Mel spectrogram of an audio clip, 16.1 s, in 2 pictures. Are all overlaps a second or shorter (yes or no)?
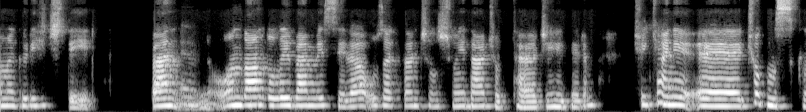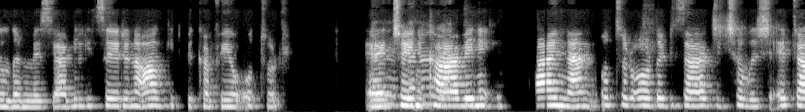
no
